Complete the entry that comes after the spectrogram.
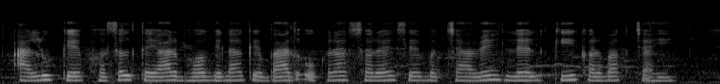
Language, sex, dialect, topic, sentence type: Maithili, female, Eastern / Thethi, agriculture, question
